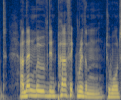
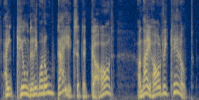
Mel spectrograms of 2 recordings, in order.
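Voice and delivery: lightly voiced, higher-pitched old grumbler; grumbling old warrior; 8 semitones higher than usual. A narrator's reading. Cohen complaining he has barely killed anyone, lightly voiced grumble. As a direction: grumble a little higher than your own voice.

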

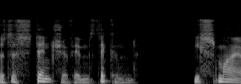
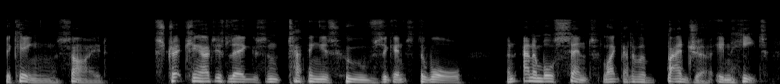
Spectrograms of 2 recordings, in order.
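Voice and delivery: ordinary delivery, nothing marked

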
